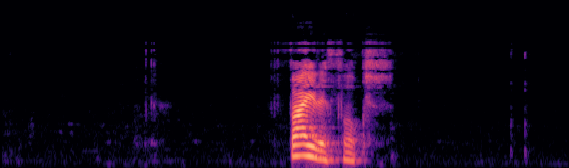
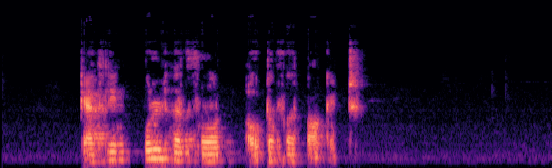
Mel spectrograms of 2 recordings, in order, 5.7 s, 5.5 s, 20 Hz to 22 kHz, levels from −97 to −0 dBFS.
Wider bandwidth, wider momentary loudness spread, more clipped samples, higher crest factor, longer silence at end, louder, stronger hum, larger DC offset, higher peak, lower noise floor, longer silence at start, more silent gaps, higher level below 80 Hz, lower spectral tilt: about the same, 9.4 kHz vs 9 kHz; first, 21 LU vs 7 LU; neither; about the same, 26 dB vs 24 dB; about the same, 1.9 s vs 1.9 s; first, -18 LUFS vs -22 LUFS; neither; neither; about the same, -2 dBFS vs -2 dBFS; first, -87 dBFS vs -71 dBFS; first, 2.9 s vs 0.8 s; neither; second, -78 dBFS vs -62 dBFS; second, -4.5 dB/octave vs -6 dB/octave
